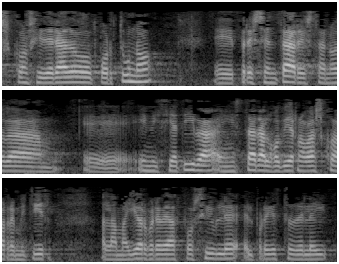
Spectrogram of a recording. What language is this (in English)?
Spanish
